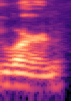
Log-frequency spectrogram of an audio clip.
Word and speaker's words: Wirm: yeah no it's yeah it's misspelled on purpose and um and I make people misspell it and I make people uh call me worm yeah it's a great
